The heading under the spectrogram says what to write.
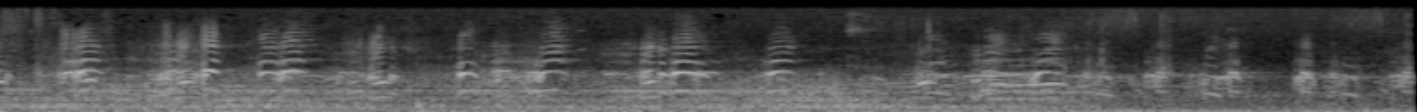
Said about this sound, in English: Oh, here comes Canada geese.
